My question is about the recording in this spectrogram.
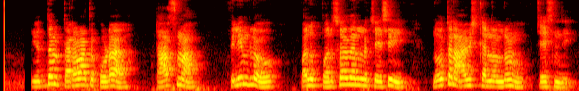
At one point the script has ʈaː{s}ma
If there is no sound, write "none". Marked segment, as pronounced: s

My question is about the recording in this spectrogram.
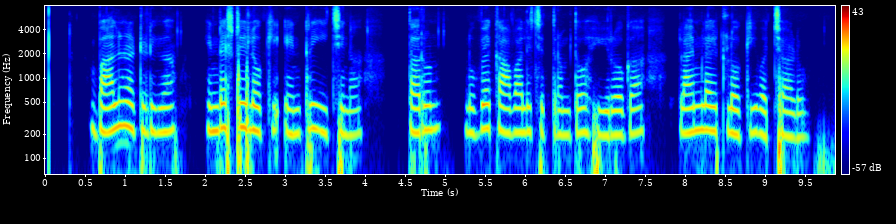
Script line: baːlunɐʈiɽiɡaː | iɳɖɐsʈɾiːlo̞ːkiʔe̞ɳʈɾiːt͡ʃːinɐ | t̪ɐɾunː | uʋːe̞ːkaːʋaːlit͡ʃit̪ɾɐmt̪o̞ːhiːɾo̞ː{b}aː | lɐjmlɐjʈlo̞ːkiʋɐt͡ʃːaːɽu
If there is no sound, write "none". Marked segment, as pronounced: ɡ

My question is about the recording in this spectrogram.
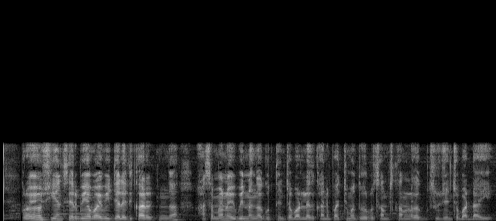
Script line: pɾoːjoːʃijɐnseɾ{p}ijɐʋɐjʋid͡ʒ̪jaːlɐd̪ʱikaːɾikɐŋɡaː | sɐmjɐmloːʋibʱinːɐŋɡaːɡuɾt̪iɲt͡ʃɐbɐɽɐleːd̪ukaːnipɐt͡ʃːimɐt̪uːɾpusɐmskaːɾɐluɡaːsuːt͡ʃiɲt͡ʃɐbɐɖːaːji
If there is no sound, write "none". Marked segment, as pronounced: b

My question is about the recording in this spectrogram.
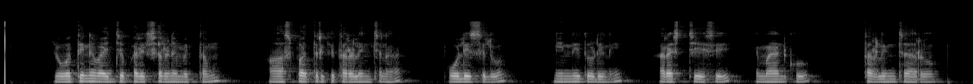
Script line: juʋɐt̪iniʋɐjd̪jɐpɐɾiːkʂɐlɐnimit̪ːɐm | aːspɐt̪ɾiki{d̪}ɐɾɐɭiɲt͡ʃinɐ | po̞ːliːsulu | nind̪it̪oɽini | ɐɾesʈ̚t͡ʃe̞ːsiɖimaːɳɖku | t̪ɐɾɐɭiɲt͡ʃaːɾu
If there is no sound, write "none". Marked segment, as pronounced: t̪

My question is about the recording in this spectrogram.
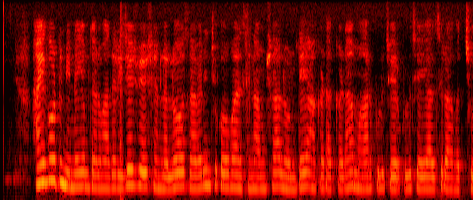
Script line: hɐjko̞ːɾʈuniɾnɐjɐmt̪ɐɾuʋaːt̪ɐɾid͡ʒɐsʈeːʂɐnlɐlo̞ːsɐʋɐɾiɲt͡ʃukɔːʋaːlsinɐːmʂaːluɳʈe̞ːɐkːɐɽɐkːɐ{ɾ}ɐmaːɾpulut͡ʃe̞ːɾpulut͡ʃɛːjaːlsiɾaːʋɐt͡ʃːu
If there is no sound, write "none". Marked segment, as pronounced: ɽ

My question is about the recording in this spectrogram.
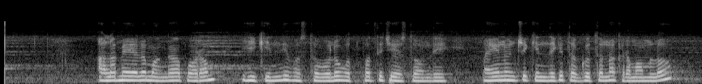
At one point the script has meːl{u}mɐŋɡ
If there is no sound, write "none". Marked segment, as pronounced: u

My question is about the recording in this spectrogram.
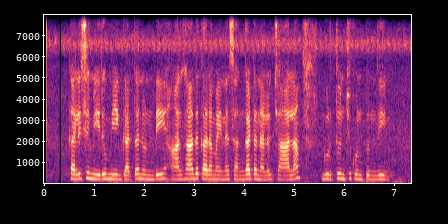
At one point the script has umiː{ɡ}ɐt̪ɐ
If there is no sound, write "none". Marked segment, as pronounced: ɡ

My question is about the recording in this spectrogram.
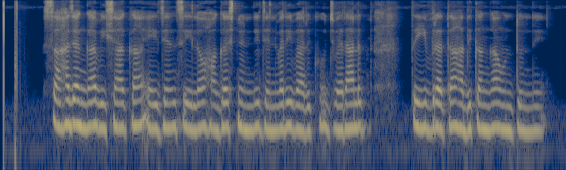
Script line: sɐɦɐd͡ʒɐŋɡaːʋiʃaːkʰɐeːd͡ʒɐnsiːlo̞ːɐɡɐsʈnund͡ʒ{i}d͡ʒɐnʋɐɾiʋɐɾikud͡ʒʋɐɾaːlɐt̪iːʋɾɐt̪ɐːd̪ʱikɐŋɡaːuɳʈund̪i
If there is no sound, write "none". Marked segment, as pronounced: i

